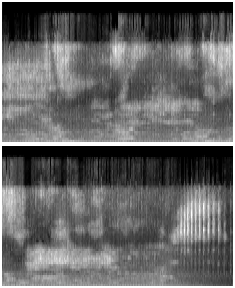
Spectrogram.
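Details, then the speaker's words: Honda lawnmower at its first start test on choke: it runs steadily for about six seconds, then the pitch sags and it dies. A carburetor float needle stuck shut and starving it of fuel is suspected; Seafoam is planned next. "And hopefully, like I said, it does fire up. And it sounds good, just doesn't run very long."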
